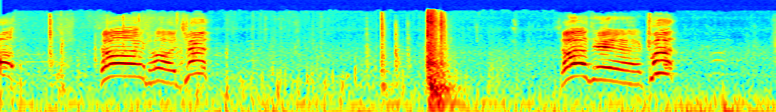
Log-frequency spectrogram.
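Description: A man shouts commands loudly outdoors.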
